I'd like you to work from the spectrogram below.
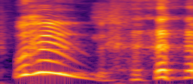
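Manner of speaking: loud high whoop; excited whoop. Real, not acted. Cheering about wearing a dog costume, loud high whoop.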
